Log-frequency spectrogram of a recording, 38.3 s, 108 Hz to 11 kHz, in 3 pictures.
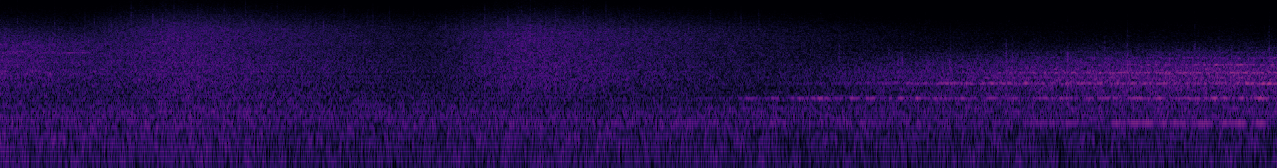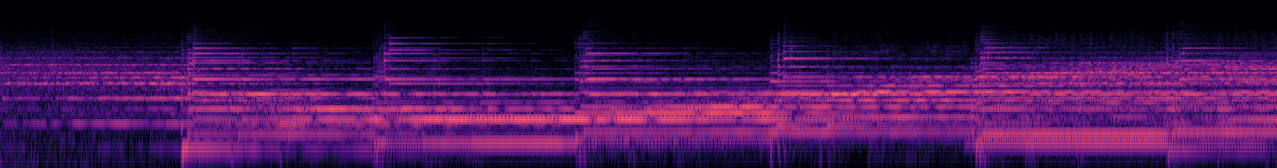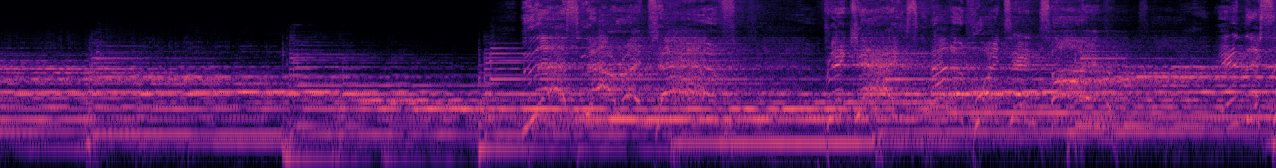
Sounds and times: Music: 6.3 - 38.3.

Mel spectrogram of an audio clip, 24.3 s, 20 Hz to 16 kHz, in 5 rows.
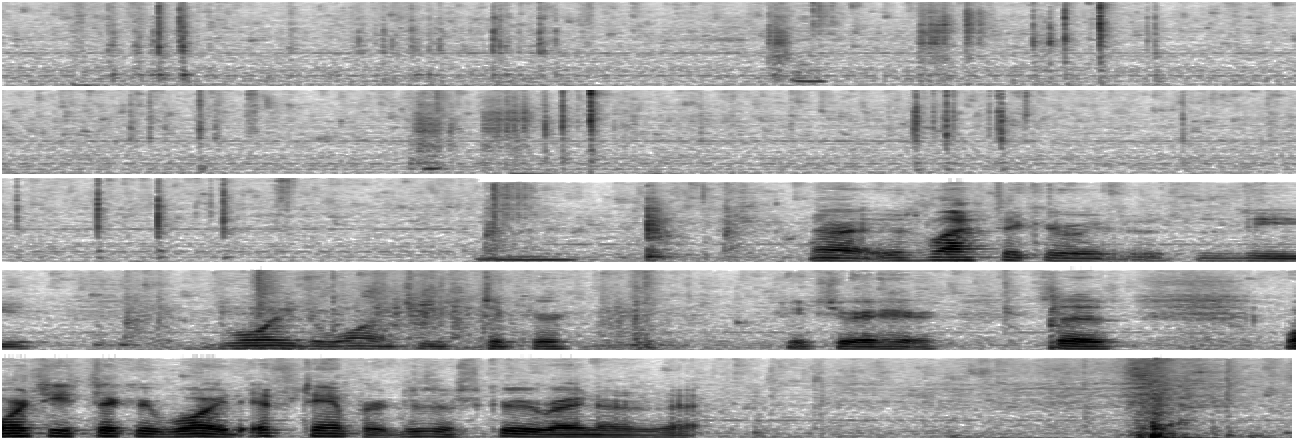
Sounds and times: Inside, small room: 0.0 - 24.2.

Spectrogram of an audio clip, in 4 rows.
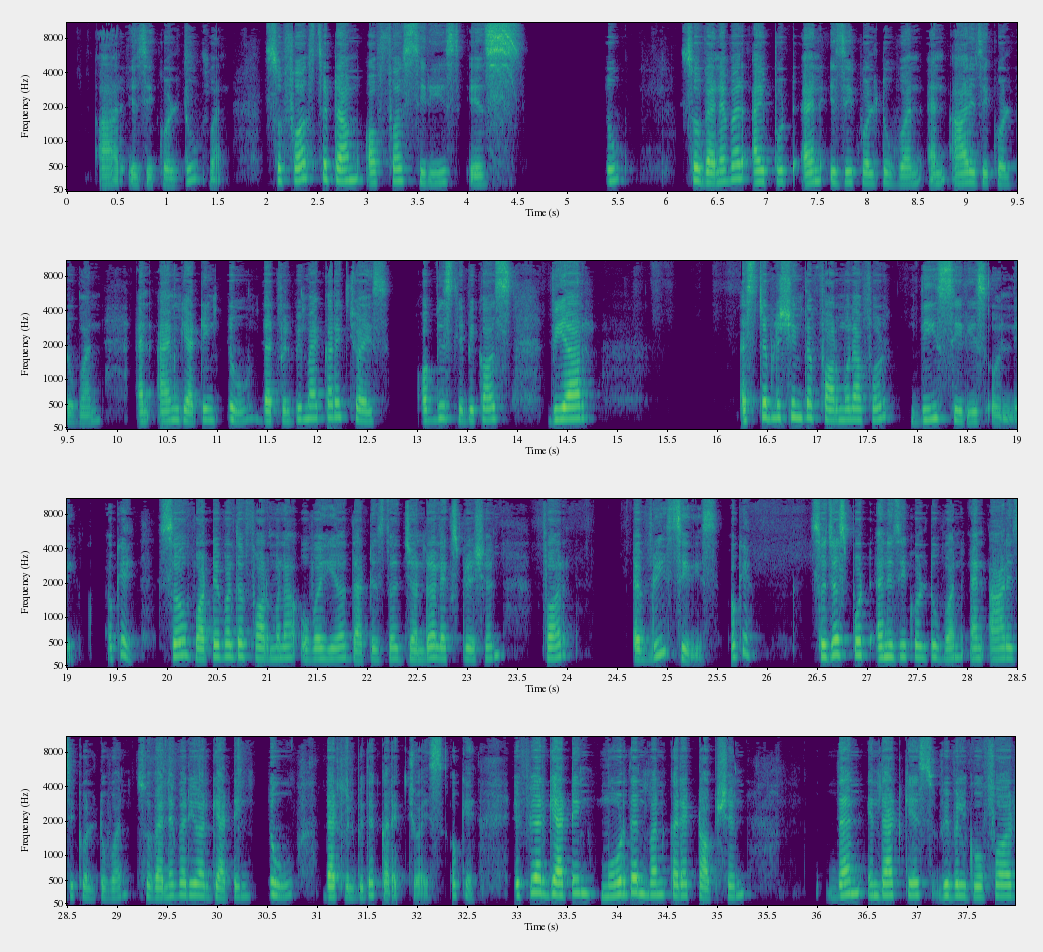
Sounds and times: Speech: 0.3 - 4.5, 6.2 - 14.7, 16.2 - 24.0, 24.7 - 25.9, 26.5 - 35.3, 36.1 - 37.9.

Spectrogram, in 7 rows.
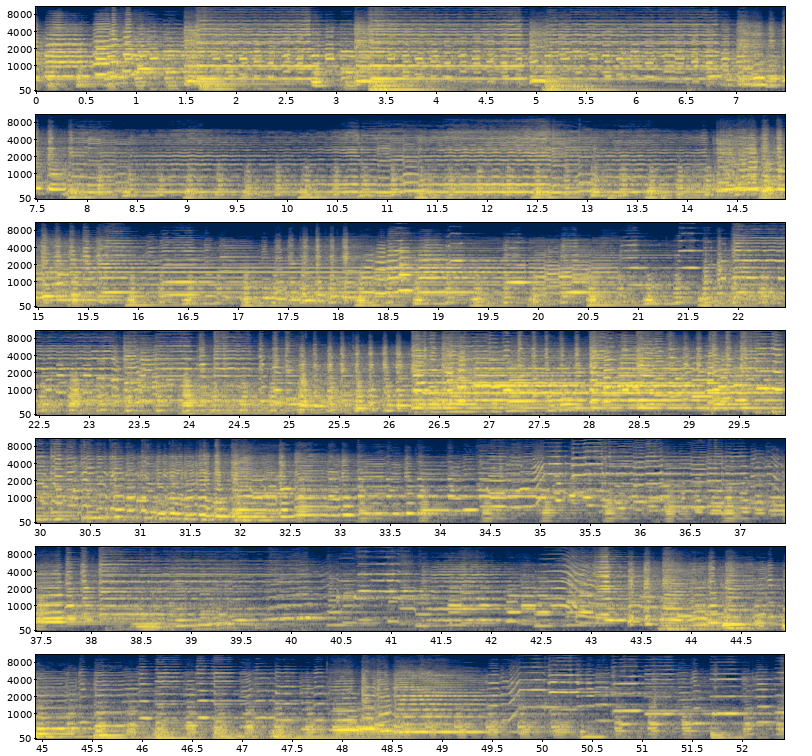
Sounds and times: Orchestra: 0.0 - 52.4
Violin, fiddle: 0.0 - 52.4.

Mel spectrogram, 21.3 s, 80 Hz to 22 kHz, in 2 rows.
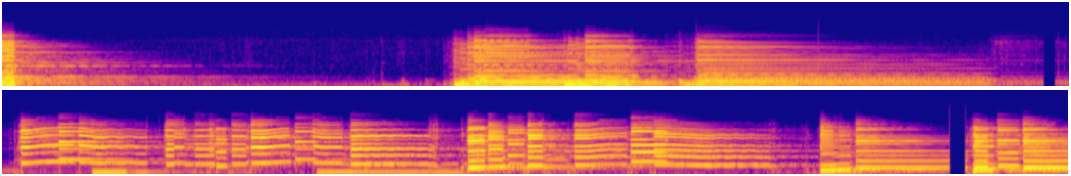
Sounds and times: Guitar: 0.0 - 21.3.

